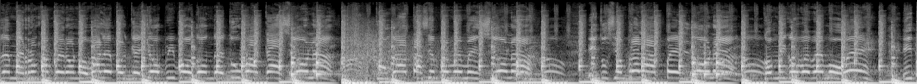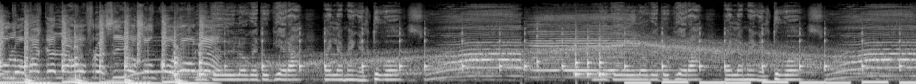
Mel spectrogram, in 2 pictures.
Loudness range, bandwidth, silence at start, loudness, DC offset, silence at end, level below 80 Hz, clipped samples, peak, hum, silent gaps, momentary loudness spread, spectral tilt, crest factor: 3 LU; 18.5 kHz; 0 s; -10 LUFS; under 0.1%; 0 s; -12 dBFS; 0.6%; 0 dBFS; none; none; 5 LU; -5 dB/octave; 8 dB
